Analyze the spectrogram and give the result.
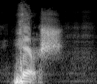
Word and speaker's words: Hirsch: That's the way people pronounce it, Hirsch. He says with a segol, but that's not relevant to us.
